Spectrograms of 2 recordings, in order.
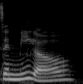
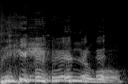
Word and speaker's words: Inigo: I could hear Andre the Giant in my head say his name, and it sounds like Inigo. – Yes. – Inigo.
